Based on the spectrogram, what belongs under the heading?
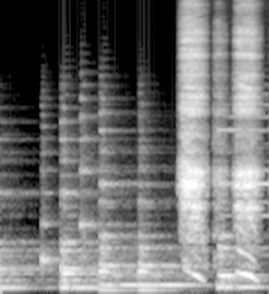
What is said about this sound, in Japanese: はぁ、はぁ、肺なんてないのに、なんで息切れしてるんだろう。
